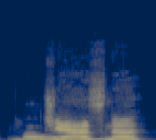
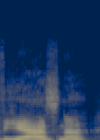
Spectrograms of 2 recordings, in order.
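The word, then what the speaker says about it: Jasnah: okay he keeps correct he keeps correcting me for saying jasna instead of yasna and yet Shai here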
